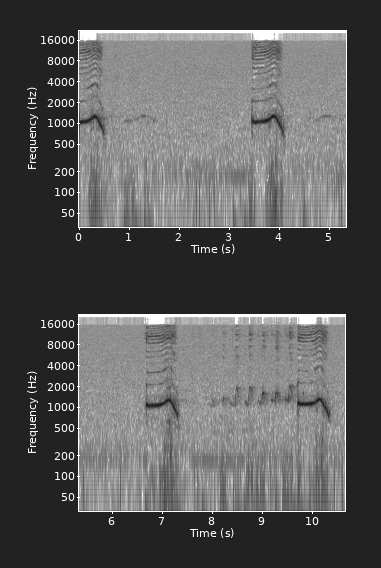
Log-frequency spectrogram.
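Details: Asian koel in old-growth forest calling four times, about every three seconds. Each call is a loud clear whistle that holds level, lifts, then falls away. Softer rising notes and short stuttered whistles come between the calls. Quiet background.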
